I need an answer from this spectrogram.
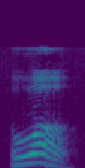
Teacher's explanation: जब आप होंठ और ऊपर वाला जो दांत है उनको जब मिलाते हैं तब बनता है व, ठीक है। नीचे वाला होंठ और ऊपर वाले दांत जब आपस में मिलते हैं तब इसका उच्चारण होता है। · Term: दंतोष्ठ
